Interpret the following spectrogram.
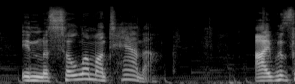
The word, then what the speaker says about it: Missoula: It looks like a S, but it's not a S, it's a Z.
